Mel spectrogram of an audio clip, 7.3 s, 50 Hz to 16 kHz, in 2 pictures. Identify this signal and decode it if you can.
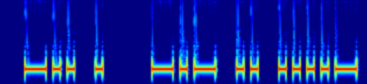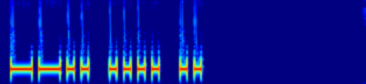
Morse code, heard as a keyed tone, about 17 wpm, 700 Hz. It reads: DE KI4ZHI
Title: USA Callsign DE Callsign - 6 Characters - 17wpm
